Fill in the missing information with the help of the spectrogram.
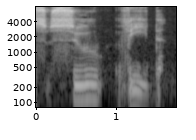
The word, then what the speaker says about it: sous vide: That term is sous vide.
